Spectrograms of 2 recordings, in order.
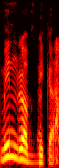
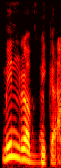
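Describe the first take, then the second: First: The n is clearly pronounced before the r. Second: The same.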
